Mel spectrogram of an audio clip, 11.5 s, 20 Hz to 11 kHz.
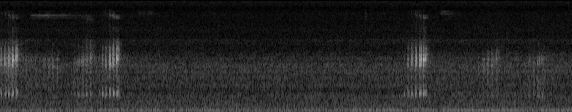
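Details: Three or four narrow-mouthed frogs courting females in an apartment-complex pond in Songdo, Incheon, Korea, recorded on a Galaxy Note9. Short pulsed, nasal croaks come in small bursts near the start and again later, over a steady low rumble.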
